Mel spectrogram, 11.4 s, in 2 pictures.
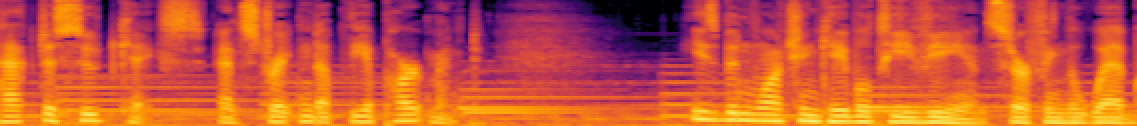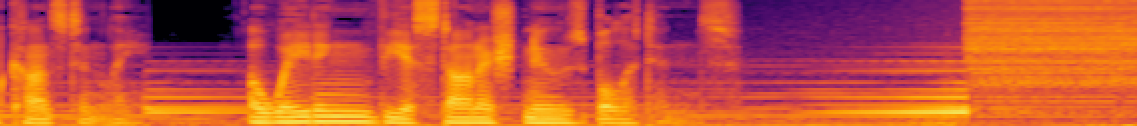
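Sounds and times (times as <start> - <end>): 
speech: 0.0 - 2.8, 3.4 - 9.4, 10.5 - 10.8
front door buzzer buzzing: 10.5 - 11.3.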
